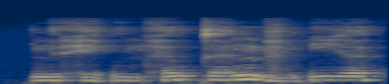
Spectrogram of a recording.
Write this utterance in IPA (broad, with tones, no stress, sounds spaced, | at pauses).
n ɨ̤˨˩ h e̤˨˩ ʔ ṳ˨˩ m h ə˨˦ w k əː˨˦ ŋ m a̤˨˩ n ʔ i˧ ə̯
